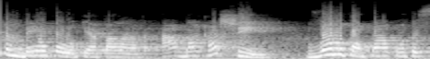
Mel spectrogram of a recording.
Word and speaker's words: abacaxi: Você pode ver que o xi é que é a palavra mais forte, que quando é pronunciada.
